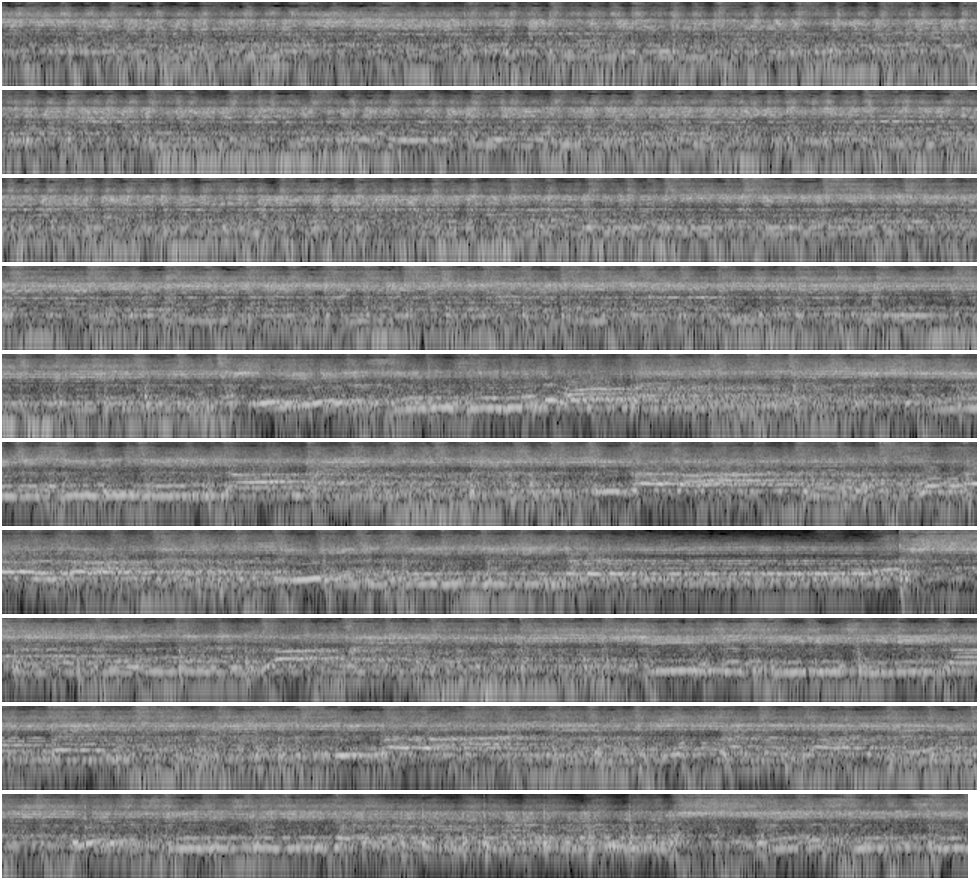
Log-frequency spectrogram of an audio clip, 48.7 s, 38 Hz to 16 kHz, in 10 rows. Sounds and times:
Music: 0.0 - 48.7
Singing: 20.6 - 48.7.

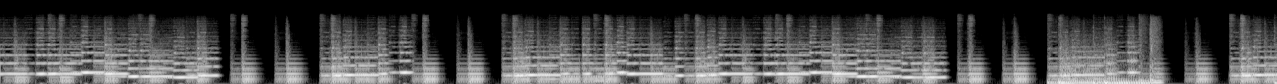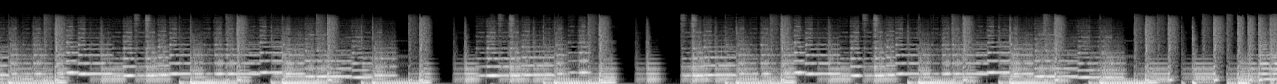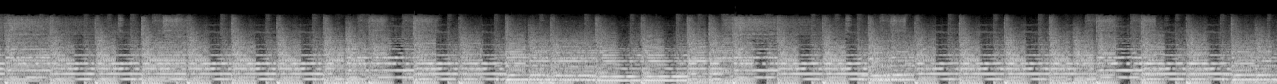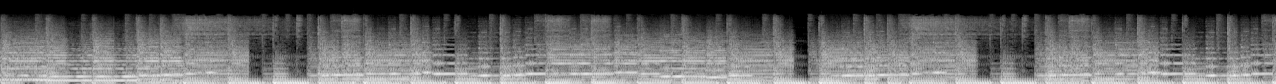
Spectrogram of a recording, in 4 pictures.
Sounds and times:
Music: 0.0 - 51.0.

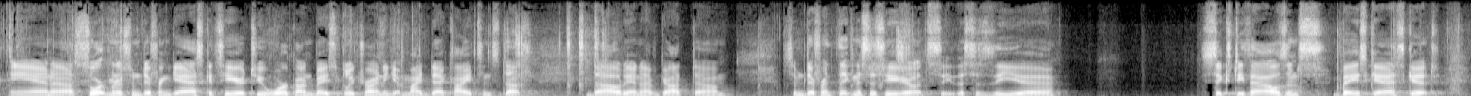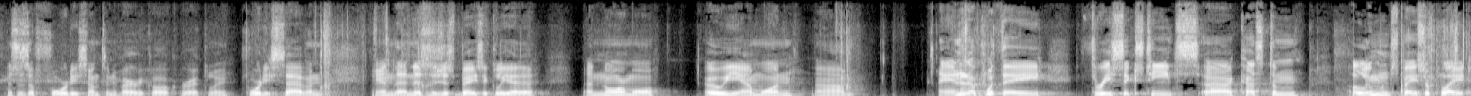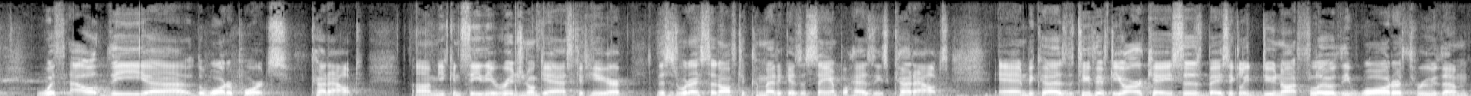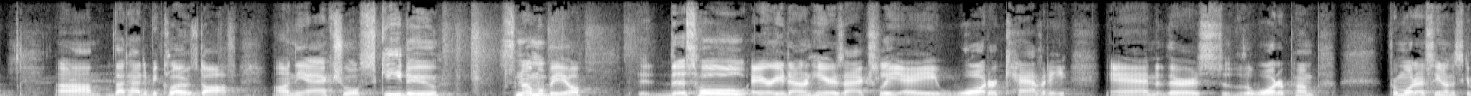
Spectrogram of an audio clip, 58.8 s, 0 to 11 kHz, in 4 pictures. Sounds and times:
Speech: 0.0 - 10.7, 12.0 - 23.4, 24.0 - 58.8.

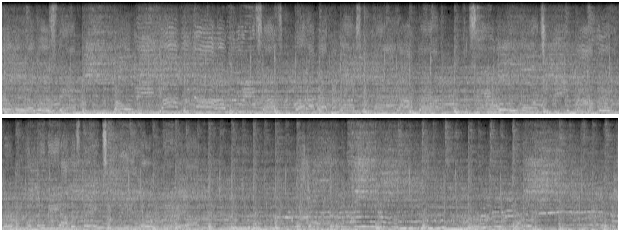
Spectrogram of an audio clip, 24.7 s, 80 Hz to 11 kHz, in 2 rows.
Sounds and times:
Drum: 0.0 - 24.6
Drum kit: 0.0 - 24.6.

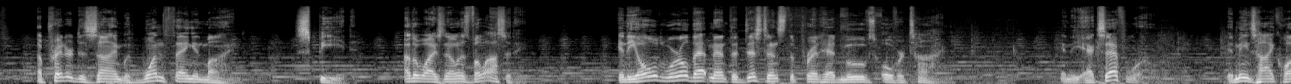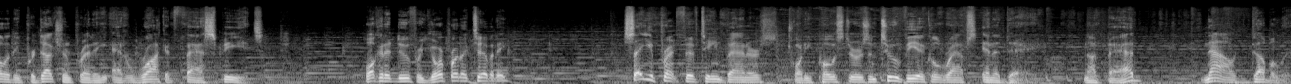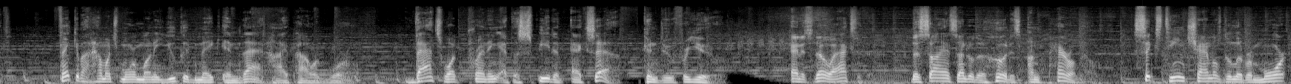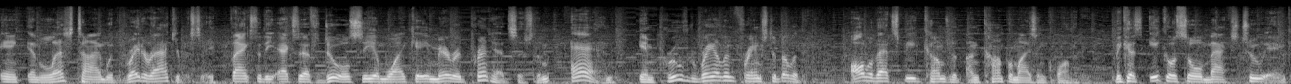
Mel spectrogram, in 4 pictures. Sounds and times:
Music: 0.0 - 51.6
Speech: 0.4 - 2.4, 3.0 - 5.3, 6.2 - 9.6, 10.6 - 11.6, 12.2 - 15.6, 16.6 - 18.0, 19.2 - 51.6.

